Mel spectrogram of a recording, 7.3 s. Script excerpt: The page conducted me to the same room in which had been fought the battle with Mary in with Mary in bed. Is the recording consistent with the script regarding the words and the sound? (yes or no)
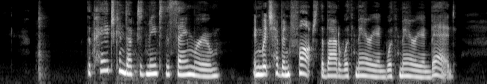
no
